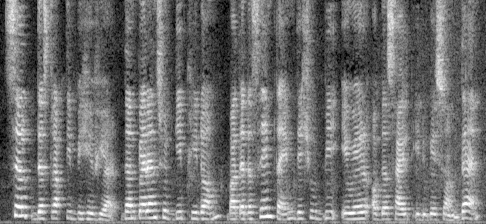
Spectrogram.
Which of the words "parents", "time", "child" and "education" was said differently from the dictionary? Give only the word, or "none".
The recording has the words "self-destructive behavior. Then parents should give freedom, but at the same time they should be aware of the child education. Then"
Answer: child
